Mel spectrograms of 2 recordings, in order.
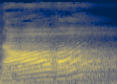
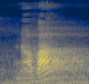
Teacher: spelled exactly the same way but pronounced with a slight difference in the vowel duration makes it a whole new word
